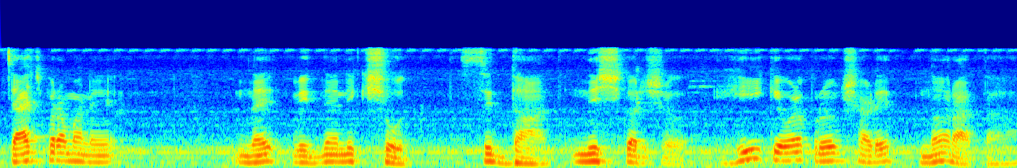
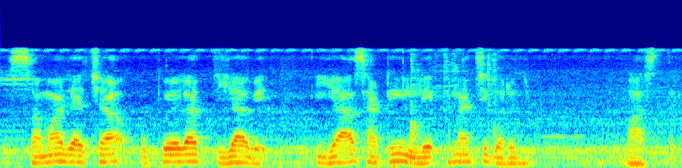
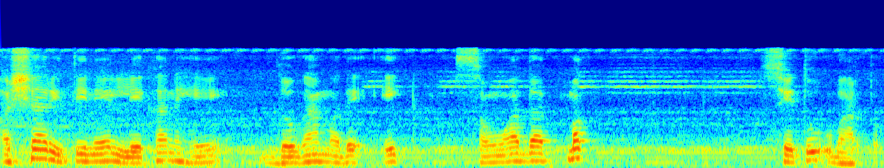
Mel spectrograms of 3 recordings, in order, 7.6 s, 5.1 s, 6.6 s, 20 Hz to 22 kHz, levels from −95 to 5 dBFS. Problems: constant background noise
